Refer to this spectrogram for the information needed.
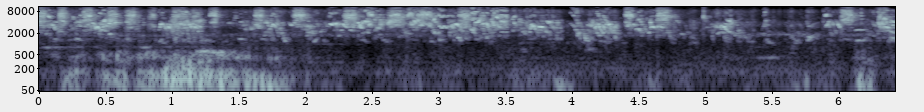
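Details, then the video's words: Pair of breeding budgerigars chirping in fast, high, chattering warbles throughout; a low rumbling thump sounds in the first two seconds. "Cute Budgies Chirping Sounds"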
